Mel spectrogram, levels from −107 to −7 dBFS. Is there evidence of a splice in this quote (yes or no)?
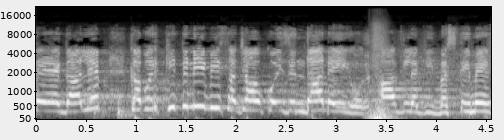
yes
